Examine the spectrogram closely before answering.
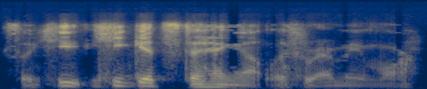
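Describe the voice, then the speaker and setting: A woman's voice: very deep voice, very animated, brisk, husky, no echo, low-quality recording. A woman chatting casually and enthusiastically about a story as co-host.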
